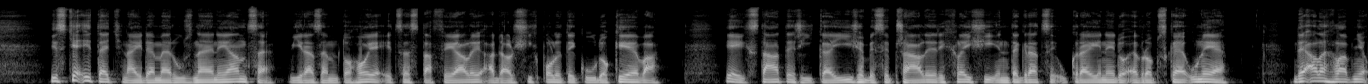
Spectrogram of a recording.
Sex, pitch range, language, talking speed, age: male, 95-110 Hz, Czech, 145 wpm, 20-39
